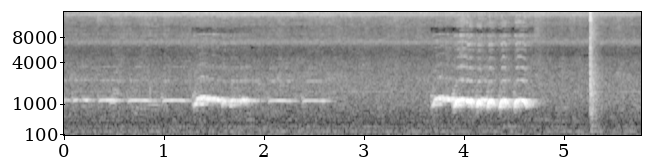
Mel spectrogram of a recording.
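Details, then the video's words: Javanese zebra dove cooing as a lure to set other doves singing: a soft sustained mid-pitched coo, then a pulsed, beaten phrase of quick rolling notes, with a faint steady background hiss. "Suara Jumlah Ketukan perkutut pandai burung Paling Gacor | Merbok perkutut Jawa Pancingan Gacor"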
